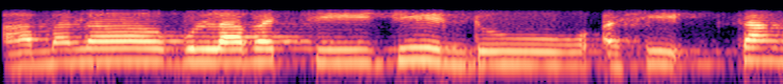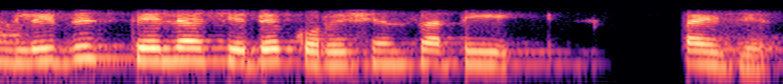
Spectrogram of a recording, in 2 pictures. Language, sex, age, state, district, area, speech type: Marathi, female, 30-45, Maharashtra, Sangli, rural, conversation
